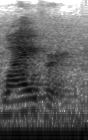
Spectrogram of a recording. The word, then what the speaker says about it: wyvern: I don't know how do you pronounce it? The Revan? What's the dragon that starts with W? Wyvern.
